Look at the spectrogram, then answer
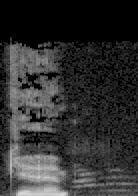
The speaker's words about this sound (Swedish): Sen så, hör ni min katt? Ja. Lite ja. ja. Den håller säkert tyst snart. Bara, bara så ni som lyssnar vet vad det är som låter.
